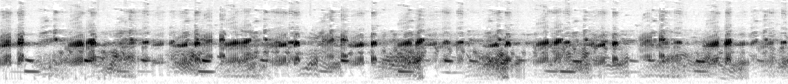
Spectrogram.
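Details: A thick chorus of frogs: rough, pulsed croaks layered from many callers, punctuated by brief clear whistled notes, continuous without pause.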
